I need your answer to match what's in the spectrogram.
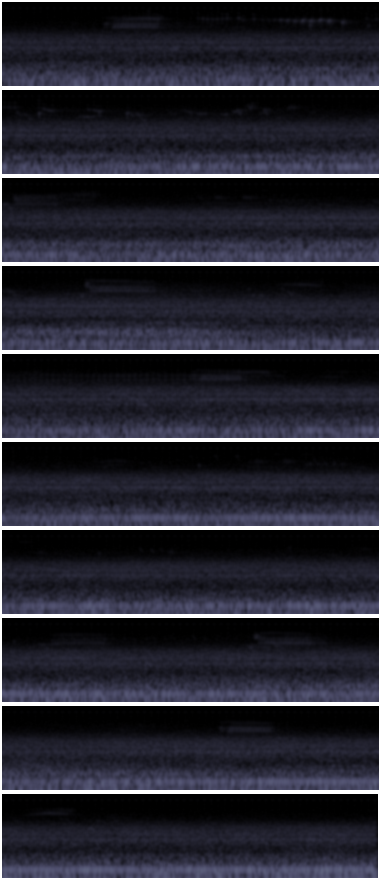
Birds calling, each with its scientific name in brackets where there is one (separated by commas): Gray Catbird (Dumetella carolinensis), Red-winged Blackbird (Agelaius phoeniceus), American Robin (Turdus migratorius), Baltimore Oriole (Icterus galbula), Warbling Vireo (Vireo gilvus), Song Sparrow (Melospiza melodia), American Goldfinch (Spinus tristis)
